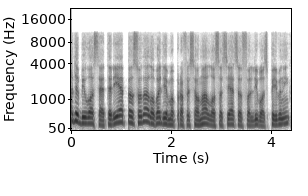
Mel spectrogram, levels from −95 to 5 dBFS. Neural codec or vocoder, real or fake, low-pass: codec, 24 kHz, 0.5 kbps, DualCodec; fake; 10.8 kHz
